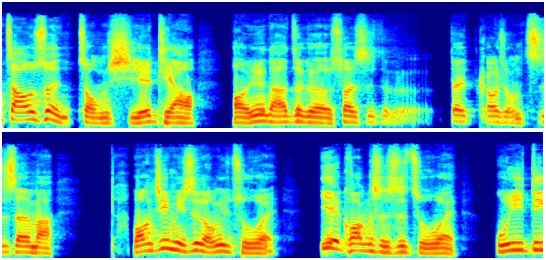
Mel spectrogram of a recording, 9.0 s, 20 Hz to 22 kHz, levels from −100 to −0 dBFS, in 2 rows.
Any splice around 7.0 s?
no; 1 cut; at 5.5 s

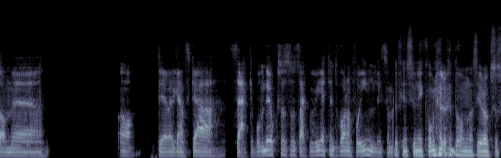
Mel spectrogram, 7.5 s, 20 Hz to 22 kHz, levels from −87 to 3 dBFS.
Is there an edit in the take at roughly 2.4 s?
yes; 2 cuts; at 2.4 s, 5.9 s

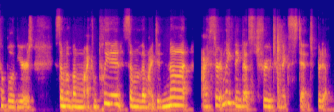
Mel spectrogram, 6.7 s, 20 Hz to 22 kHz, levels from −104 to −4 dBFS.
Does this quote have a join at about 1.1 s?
no; 1 cut; at 3.9 s

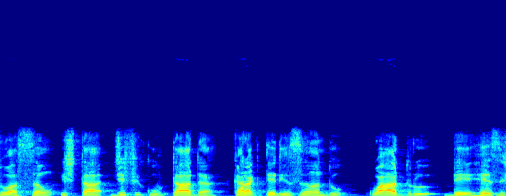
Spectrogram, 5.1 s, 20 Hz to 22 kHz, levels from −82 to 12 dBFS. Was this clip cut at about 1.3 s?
no; 1 cut; at 3.7 s

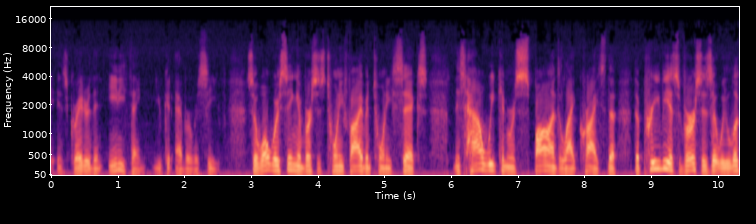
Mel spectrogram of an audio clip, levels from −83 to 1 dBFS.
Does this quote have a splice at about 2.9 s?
no; 0 cuts

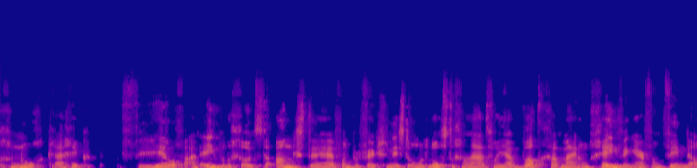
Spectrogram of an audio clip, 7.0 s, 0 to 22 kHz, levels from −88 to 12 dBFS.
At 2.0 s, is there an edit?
yes; 1 cut; at 2.0 s

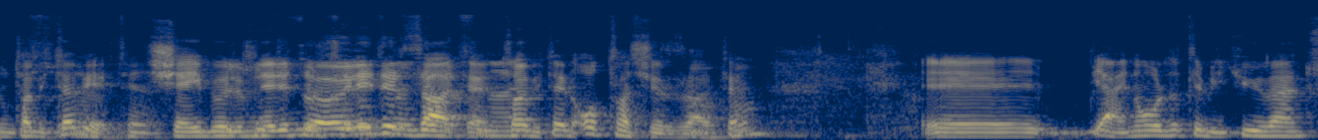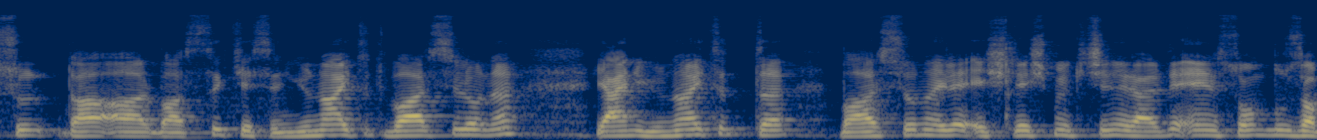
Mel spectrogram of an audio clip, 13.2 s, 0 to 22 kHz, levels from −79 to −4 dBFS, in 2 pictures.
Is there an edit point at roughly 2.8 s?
yes; 1 cut; at 2.8 s

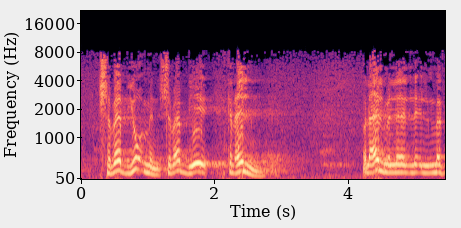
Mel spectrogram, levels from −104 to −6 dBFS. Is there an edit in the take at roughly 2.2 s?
yes; 1 cut; at 2.2 s

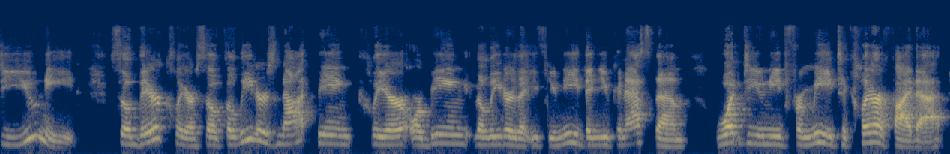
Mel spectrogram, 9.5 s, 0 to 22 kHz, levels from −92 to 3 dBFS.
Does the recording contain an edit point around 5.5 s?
yes; 1 cut; at 5.5 s

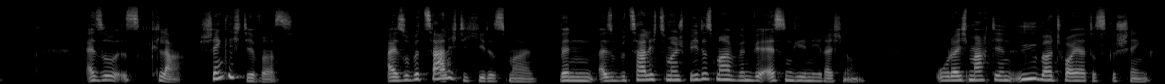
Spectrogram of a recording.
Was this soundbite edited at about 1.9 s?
yes; 2 cuts; at 1.9 s, 3.8 s

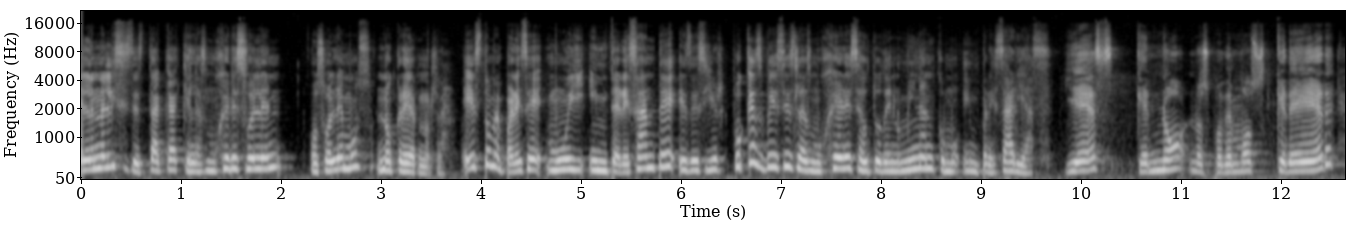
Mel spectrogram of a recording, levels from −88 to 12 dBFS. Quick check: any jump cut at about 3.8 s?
no; 1 cut; at 9.8 s

